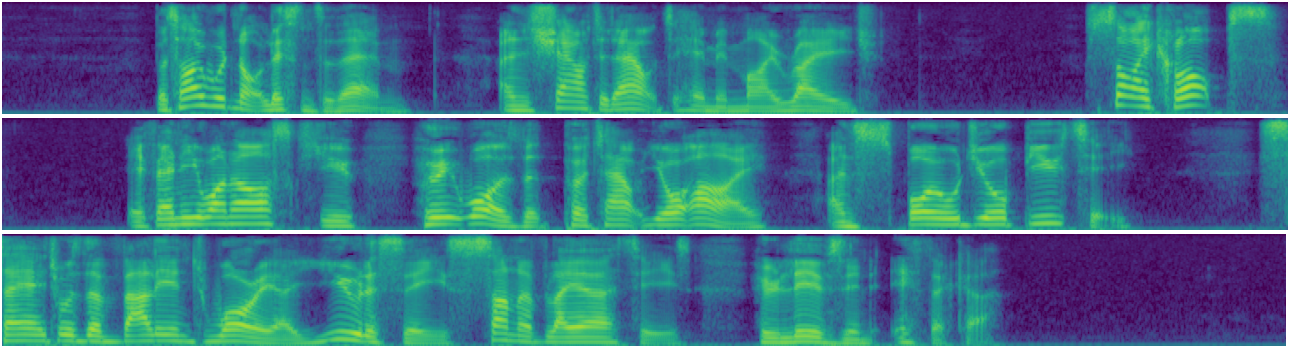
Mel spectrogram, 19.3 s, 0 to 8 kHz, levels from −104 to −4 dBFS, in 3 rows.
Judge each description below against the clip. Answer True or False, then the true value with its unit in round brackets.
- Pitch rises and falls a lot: True (6.7 semitones)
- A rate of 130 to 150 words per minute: True (145 wpm)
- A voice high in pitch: False (140 Hz)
